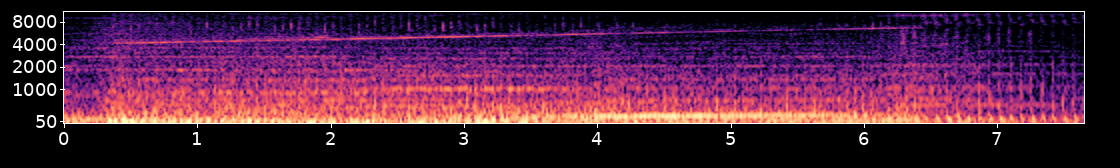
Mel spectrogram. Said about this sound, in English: Twin-rotor helicopter lifts off into the dark night sky.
